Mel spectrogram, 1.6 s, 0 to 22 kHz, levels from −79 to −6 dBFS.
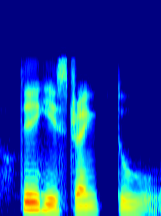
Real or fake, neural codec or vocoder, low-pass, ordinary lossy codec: fake; codec, 16 kHz, 0.3 kbps, FocalCodec; 7.2 kHz; none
